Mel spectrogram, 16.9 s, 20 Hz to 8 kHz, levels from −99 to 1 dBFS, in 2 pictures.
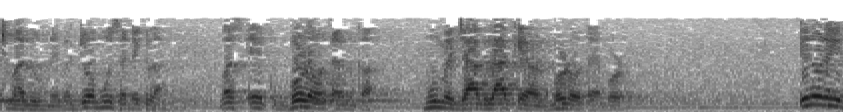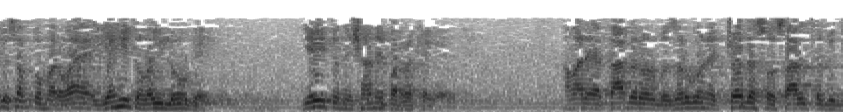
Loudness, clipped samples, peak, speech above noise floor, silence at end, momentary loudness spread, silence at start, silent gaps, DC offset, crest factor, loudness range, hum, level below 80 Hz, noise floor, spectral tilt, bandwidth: -17 LUFS; under 0.1%; -2 dBFS; 22 dB; 0 s; 20 LU; 0 s; none; under 0.1%; 16 dB; 4 LU; none; -52 dBFS; -39 dBFS; -11 dB/octave; 5 kHz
